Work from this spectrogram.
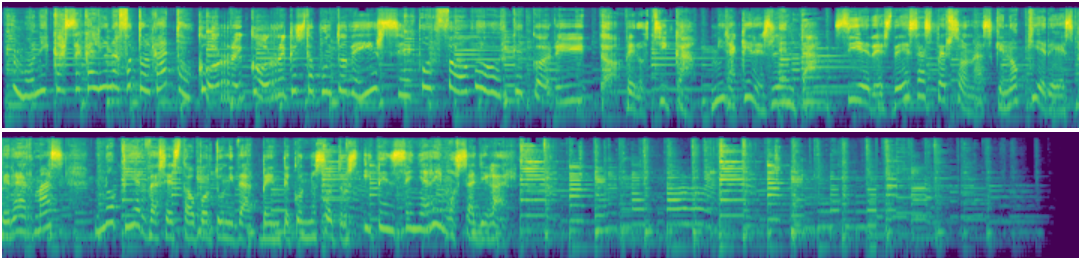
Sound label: radio jingle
